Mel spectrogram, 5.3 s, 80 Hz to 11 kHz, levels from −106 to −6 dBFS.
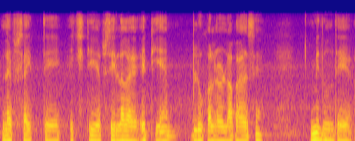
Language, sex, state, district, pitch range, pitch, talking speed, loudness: Nagamese, male, Nagaland, Dimapur, 110-120 Hz, 115 Hz, 135 wpm, -17 LUFS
